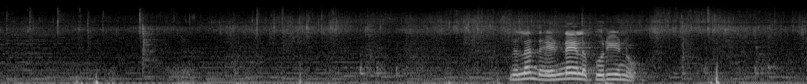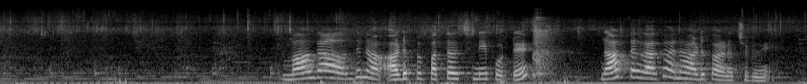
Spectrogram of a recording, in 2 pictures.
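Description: Peanuts, dals, curry leaves and chillies sizzling in hot oil in a non-stick kadai as they are stirred, a steady hiss throughout. A woman's voice comes in over it three times, about five seconds in and again from eleven seconds.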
